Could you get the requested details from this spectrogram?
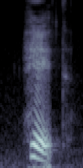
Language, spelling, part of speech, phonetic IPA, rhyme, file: Hungarian, hét, numeral / noun, [ˈheːt], -eːt, Hu-hét.ogg
- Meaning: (numeral) seven; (noun) week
